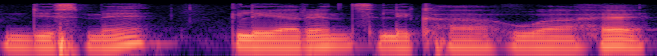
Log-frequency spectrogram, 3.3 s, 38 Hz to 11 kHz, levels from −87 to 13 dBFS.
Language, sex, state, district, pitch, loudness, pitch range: Hindi, male, Jharkhand, Garhwa, 100 Hz, -18 LUFS, 95-110 Hz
